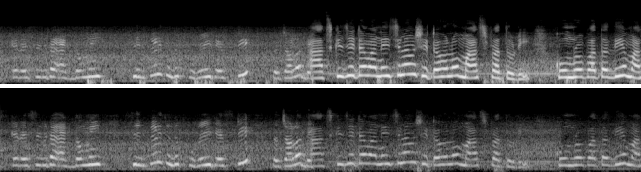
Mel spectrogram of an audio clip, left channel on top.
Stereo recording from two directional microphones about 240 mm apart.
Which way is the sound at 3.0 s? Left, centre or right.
Left.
